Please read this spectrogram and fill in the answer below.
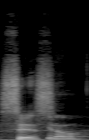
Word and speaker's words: Scis: Oh, maybe Sizz. Sizz? Uh-huh. Yeah, like sister album.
